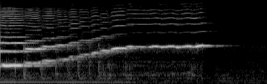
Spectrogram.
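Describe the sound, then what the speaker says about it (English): A violin plays bright, high notes on its E string, a single sustained line gliding upward in pitch and ringing alone and close before stopping abruptly. "and bright, high sounds on the E string"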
